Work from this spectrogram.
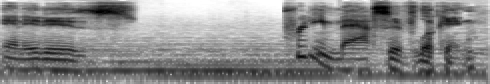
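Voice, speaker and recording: A man with a fairly low voice runs a tabletop role-playing game. He sets scenes descriptively, making them up as he talks in a conversational style. Music plays clearly behind him. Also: big pitch swings, slow pace. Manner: descriptive, improvised scene-setting. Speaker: game master.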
